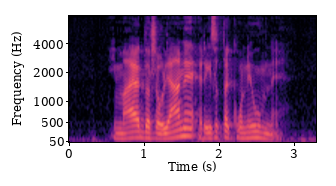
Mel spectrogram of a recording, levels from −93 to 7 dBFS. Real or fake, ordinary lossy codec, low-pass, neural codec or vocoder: fake; none; none; codec, 16 kHz, 4 kbps, FunCodec, trained on Chinese and English, 50 frames a second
